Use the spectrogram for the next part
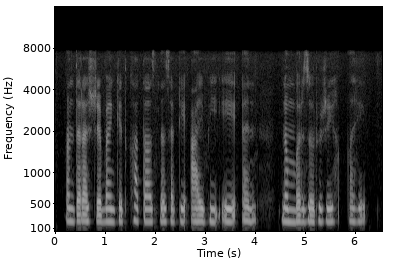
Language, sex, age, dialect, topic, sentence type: Marathi, female, 31-35, Southern Konkan, banking, statement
